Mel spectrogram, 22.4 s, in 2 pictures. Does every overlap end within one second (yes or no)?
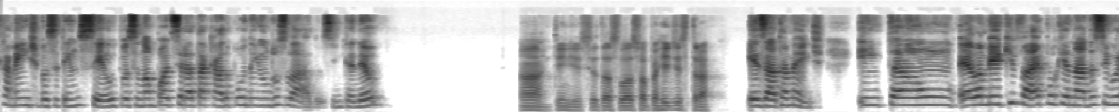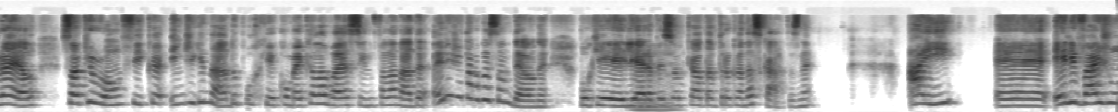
yes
